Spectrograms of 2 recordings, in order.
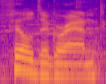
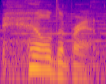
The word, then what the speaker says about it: Hildibrand: Since parting ways, I've searched every alley in Die Bar and Everkeep for signs of this Hildigrand character. It's pronounced Hildabbrand.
